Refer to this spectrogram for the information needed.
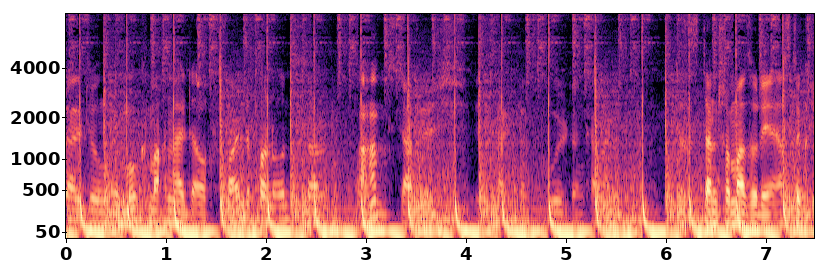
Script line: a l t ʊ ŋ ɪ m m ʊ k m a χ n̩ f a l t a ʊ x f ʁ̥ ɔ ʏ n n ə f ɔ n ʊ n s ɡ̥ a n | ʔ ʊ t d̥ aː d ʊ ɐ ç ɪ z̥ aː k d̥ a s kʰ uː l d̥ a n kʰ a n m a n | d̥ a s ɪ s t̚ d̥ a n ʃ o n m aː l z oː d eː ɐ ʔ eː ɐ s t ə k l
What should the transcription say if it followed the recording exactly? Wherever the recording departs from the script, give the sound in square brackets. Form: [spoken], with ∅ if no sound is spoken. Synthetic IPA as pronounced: a l t ʊ ŋ ɪ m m ʊ k m a χ n̩ [h] a l t a ʊ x f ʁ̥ ɔ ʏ n [d] ə f ɔ n ʊ n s [d̥] a n | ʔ ʊ t d̥ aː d ʊ ɐ ç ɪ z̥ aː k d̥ a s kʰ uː l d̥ a n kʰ a n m a n | d̥ a s ɪ s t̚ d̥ a n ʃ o n m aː l z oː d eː ɐ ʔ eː ɐ s t ə k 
